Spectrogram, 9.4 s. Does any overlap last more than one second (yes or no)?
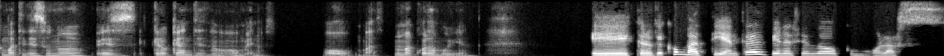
no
